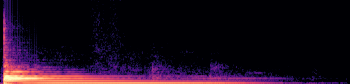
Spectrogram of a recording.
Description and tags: Plucking the D string on a violin.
